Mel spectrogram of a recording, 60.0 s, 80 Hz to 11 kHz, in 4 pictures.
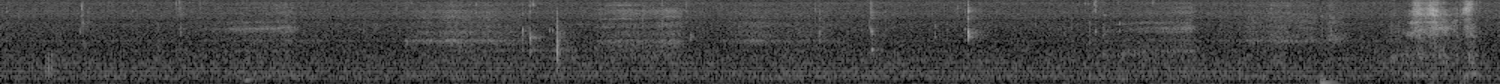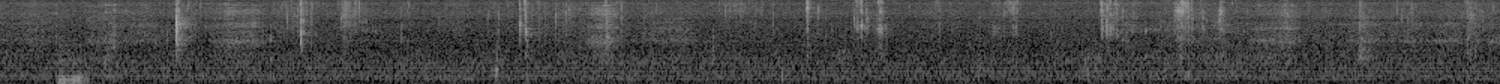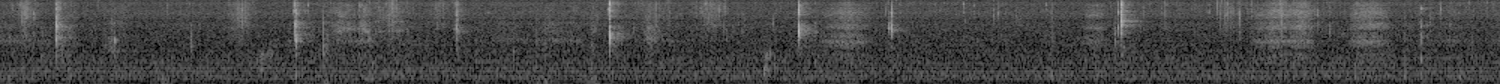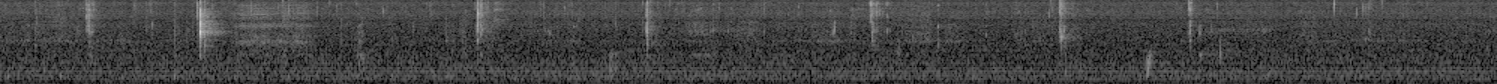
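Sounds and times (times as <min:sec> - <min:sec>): faint steady hum: 0:00.0 - 0:59.9
person chewing with mouth smacks: 0:05.2 - 0:05.8, 0:15.6 - 0:17.0, 0:19.8 - 0:21.3, 0:22.1 - 0:27.5, 0:29.6 - 0:38.2, 0:38.8 - 0:43.4, 0:45.3 - 0:47.4, 0:48.4 - 0:57.3.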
